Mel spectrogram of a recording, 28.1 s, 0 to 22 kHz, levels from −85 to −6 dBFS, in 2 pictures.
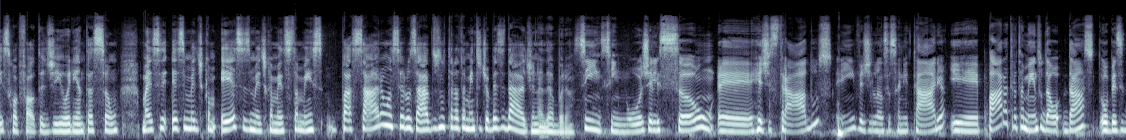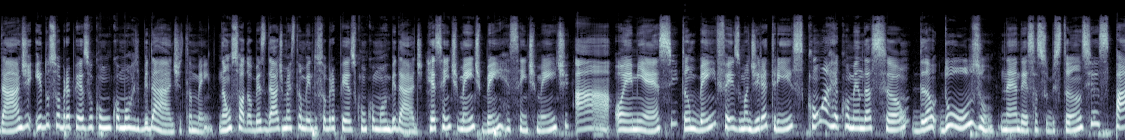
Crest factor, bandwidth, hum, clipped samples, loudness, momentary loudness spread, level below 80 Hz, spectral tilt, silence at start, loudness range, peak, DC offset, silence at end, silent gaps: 14 dB; 15 kHz; none; under 0.1%; -14 LUFS; 4 LU; -54 dBFS; -4 dB/octave; 0 s; 1 LU; 0 dBFS; under 0.1%; 0 s; none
